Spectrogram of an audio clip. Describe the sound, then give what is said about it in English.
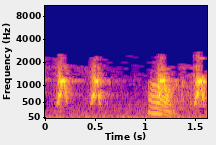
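A dog named Bunny barks and yips in four quick bursts, the third one longer with a whining tone, all standing alone without talk. “Oh, it's only your dog, Bunny.”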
